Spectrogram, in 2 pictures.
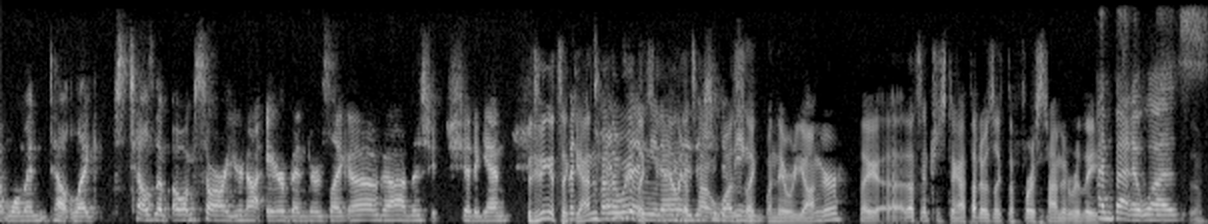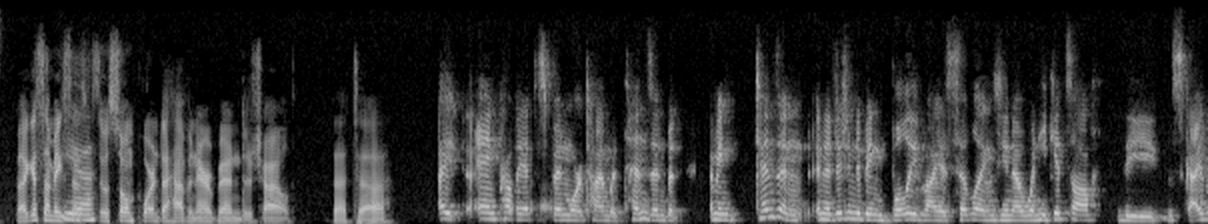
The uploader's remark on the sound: We deal with some heavy lag spirits and manage to podcast despite the technical difficulties.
